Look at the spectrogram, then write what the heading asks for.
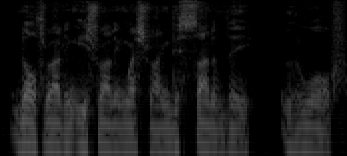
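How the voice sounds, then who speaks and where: A somewhat breathy man's voice, fairly low in pitch, with a dark, mellow tone. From Bradford, Yorkshire, England. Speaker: dialect society member. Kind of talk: interview answer.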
